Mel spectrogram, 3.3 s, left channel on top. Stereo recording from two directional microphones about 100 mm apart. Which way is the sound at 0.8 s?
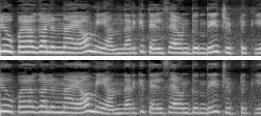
45° left (ahead or behind).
